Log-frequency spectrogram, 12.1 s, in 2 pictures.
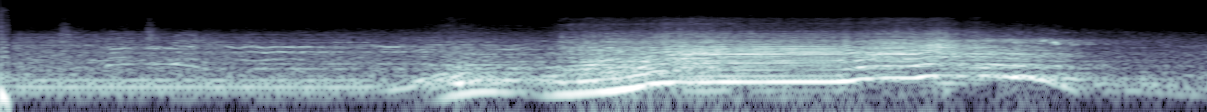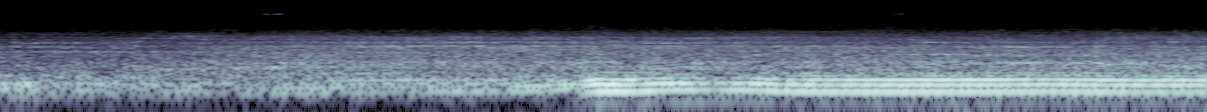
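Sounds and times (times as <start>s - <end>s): sports car engine revving: 2.0s - 5.6s.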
